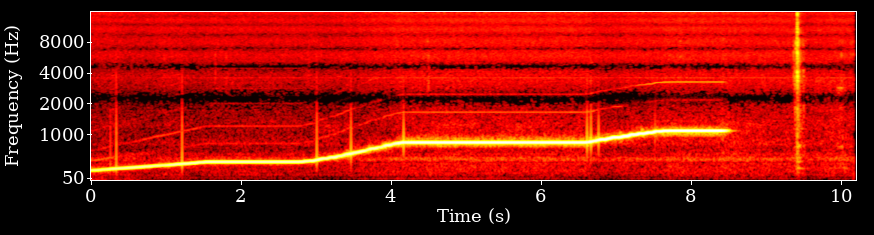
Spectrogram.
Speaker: right no resonances or anything that's good pretty solid up to 10 K and they start to roll off after about 13 K so this one's alright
